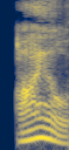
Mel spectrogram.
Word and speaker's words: aisle: Isle seat. Remember the S is silent.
